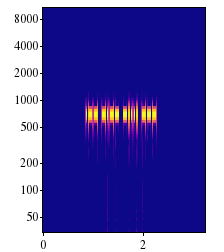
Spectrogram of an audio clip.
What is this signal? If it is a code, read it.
Morse code, heard as a keyed tone, about 46 wpm, 700 Hz. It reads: WY6O
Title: USA Call Signs - 4 Characters - Repeated 2x - 45wpm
